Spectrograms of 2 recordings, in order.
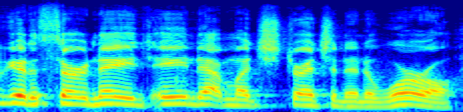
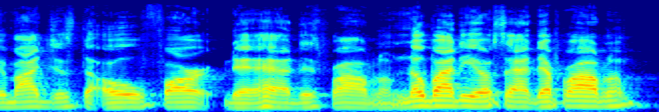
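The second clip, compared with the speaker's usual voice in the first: normal talking voice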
